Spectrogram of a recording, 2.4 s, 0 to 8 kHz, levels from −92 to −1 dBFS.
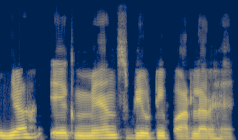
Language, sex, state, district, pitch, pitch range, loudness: Hindi, male, Bihar, Lakhisarai, 140 Hz, 130-150 Hz, -14 LUFS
